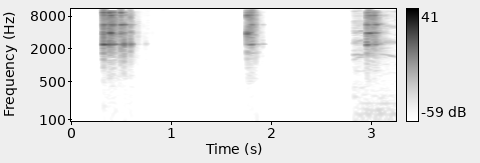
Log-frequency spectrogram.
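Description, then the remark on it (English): Ice cubes clink against a drinking glass in three short, bright bursts separated by pauses, fairly clear, the last rattle trailing into a low rumble. “I don't have enough ice in this glass to really, you know, they can, are you drinking right now?”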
